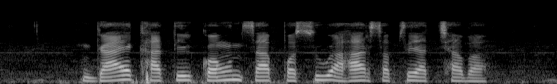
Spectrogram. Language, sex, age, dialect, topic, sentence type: Bhojpuri, male, 18-24, Northern, agriculture, question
